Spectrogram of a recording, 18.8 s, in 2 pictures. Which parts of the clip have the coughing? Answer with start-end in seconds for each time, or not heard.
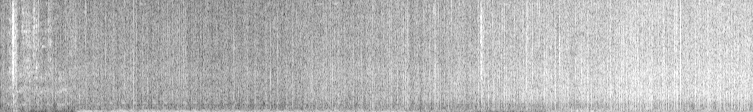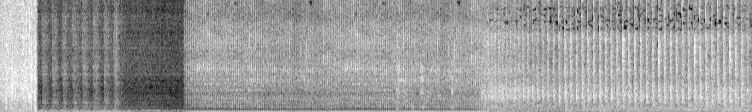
0.1-1.0, 14.3-15.3.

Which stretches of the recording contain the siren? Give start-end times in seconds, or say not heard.
not heard.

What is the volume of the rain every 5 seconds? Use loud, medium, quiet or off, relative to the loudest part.
quiet, loud, off, off.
